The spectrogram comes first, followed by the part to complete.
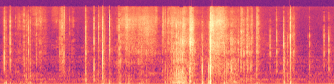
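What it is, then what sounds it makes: Cardboard box tapped and scratched. A small, hollow green Instax mini film box of printed cardboard, held close to the mic, is tapped and scratched with fingernails. Quick dry clicks and taps are joined by a denser, brighter scratching and crinkling passage around the middle, over a steady low hum. Each tap dies away almost instantly.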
